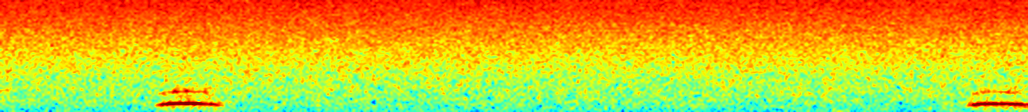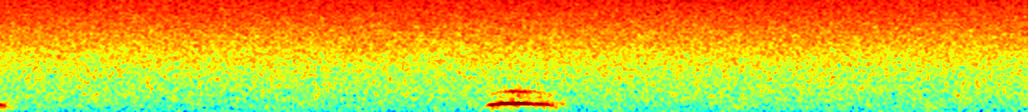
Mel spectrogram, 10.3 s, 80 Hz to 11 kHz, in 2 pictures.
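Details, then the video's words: A male Long-eared Owl, out of view, calls at 21:23 on 21 March 2021 in Hungary: three low, soft single hoots spaced about three seconds apart over a steady background hiss. "male Long eared owl call"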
